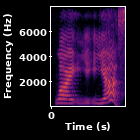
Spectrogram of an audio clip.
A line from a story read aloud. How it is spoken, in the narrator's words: stammered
